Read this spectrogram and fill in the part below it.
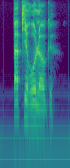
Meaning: papyrologist
- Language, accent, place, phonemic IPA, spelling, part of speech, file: French, France, Lyon, /pa.pi.ʁɔ.lɔɡ/, papyrologue, noun, LL-Q150 (fra)-papyrologue.wav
